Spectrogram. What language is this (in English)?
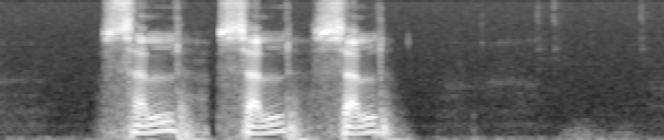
Norwegian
